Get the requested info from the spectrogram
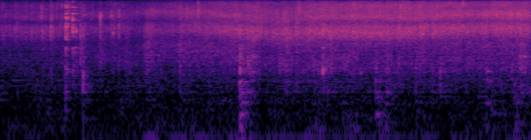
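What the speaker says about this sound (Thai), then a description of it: "เราก็จะนำในส่วนของเครื่องที่เราทำการโขกค่ะ ลงมาผัดให้หมดเลย" Pounded chili paste for a young green peppercorn nam prik being stir-fried with crisp-fried pork belly in a pan: a steady loud sizzle with scraping stirs of the spatula, a few sharp clanks near the start, no talking.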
